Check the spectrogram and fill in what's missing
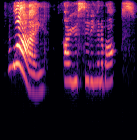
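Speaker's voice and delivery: loud, slow and high, asking the rabbit; loud questioning storybook voice. Acted. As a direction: call the question out slowly to the rabbit. Reading the question aloud.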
